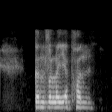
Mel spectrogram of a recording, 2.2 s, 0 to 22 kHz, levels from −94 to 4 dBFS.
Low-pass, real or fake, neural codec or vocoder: 7.2 kHz; fake; codec, 24 kHz, 3 kbps, HILCodec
